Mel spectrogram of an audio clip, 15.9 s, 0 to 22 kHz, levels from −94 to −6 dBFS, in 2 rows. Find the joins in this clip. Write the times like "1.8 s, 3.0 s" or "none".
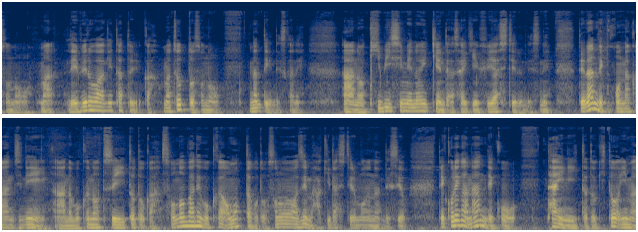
9.9 s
